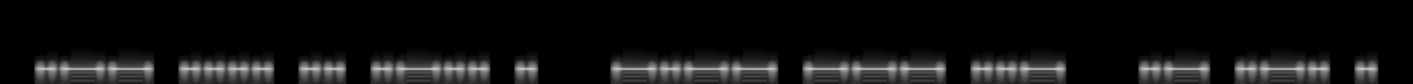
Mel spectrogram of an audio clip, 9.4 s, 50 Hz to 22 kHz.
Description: Morse code, heard as a keyed tone, about 15 wpm, 700 Hz. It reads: WHILE YOU ARE
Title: Sentences from Top 1000 Words - Review Part 1 - 15wpm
